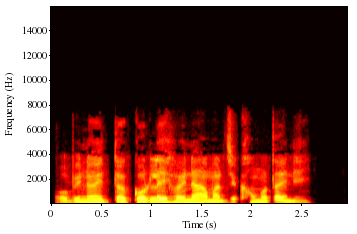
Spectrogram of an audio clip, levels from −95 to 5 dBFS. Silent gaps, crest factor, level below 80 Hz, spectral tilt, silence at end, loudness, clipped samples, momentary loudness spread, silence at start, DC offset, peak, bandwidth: none; 16 dB; -56 dBFS; -8.5 dB/octave; 0.4 s; -17 LUFS; under 0.1%; 9 LU; 0.05 s; under 0.1%; -2 dBFS; 7.4 kHz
